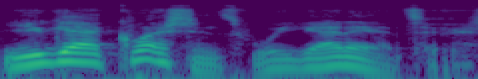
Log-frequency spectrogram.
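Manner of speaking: small-town local commercial announcer voice. Repeating the slogan like a local commercial: local commercial announcer voice. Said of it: "It sounded like a local commercial".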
